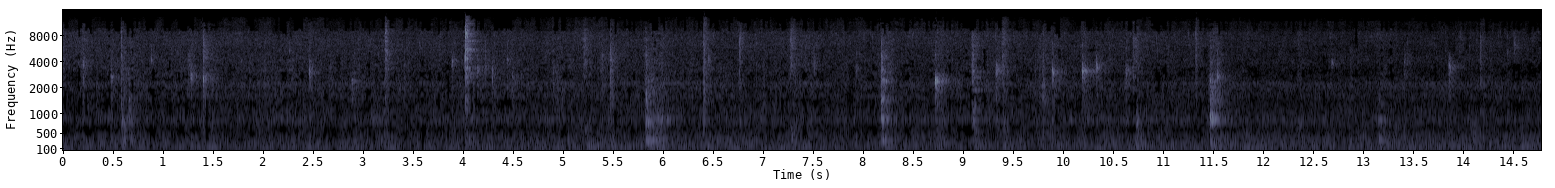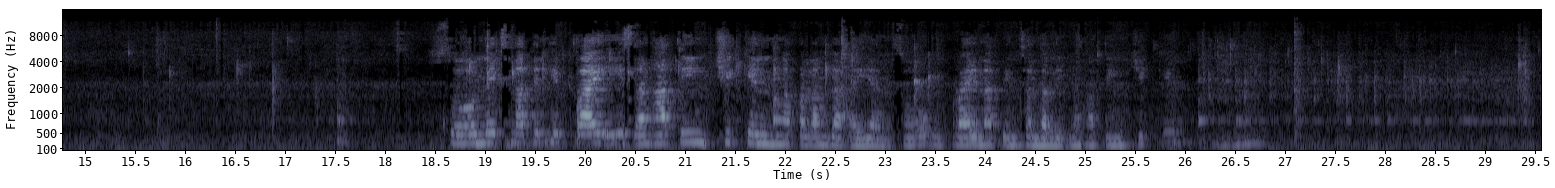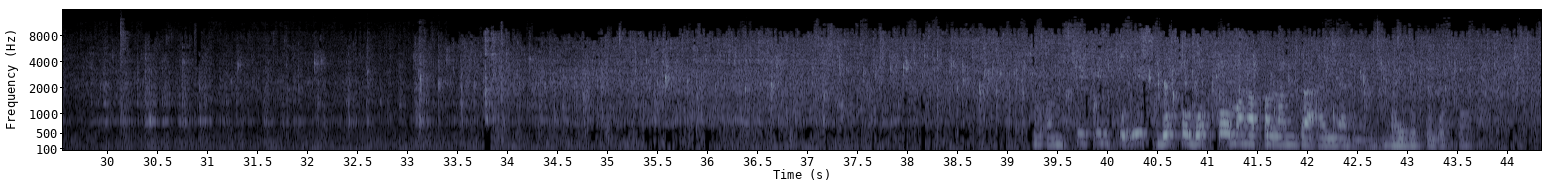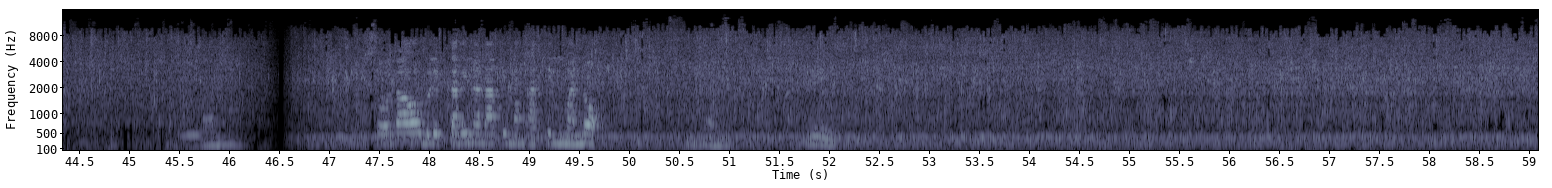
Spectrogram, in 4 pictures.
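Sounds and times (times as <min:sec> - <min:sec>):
oil sizzling: 0:00.0 - 0:59.0.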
